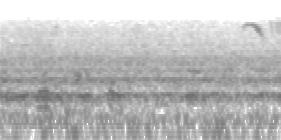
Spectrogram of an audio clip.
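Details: Steady, even hum of farmed honey bees, a low continuous drone with a fainter overtone above it, and one brief high bird chirp near the end.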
